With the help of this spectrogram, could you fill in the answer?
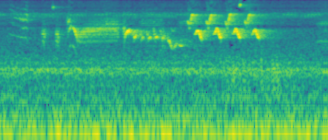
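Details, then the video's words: Melodious southern house wren song: a sliding, warbled opening phrase drops lower, then a quick sequence of bright, bubbling high notes repeated several times, with a soft steady hum in the background. "CANTO alegre e melodioso da CURRUÍRA (Troglodytes musculus) SOUTHERN HOUSE WREN"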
